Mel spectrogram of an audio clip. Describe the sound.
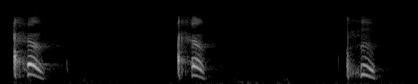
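A month-old baby coughs in three evenly spaced bouts, each a short harsh burst followed by a voiced, falling squeak, with silence between.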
